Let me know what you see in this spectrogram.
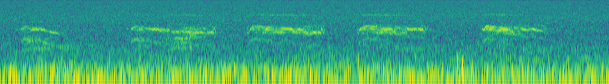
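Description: A faint series of five harsh bird calls, about one a second, over a steady low rumble.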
